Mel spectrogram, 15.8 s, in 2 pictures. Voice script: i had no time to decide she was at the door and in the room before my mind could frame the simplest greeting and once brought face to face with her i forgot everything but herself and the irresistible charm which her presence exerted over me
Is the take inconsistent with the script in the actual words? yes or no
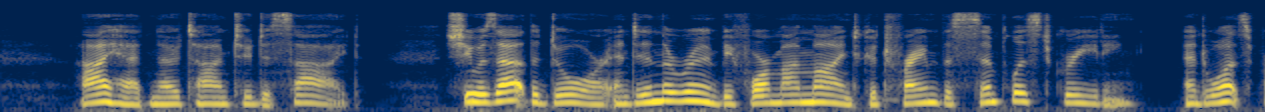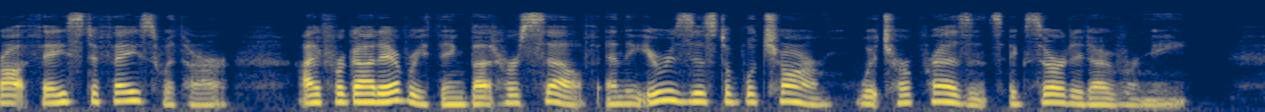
no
